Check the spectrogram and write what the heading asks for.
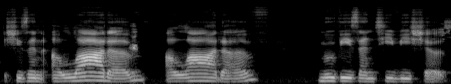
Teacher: So that's my accent where the T will become a D sound.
